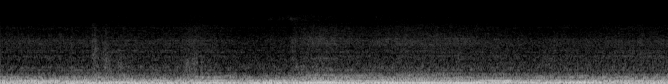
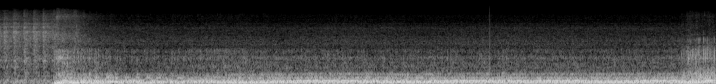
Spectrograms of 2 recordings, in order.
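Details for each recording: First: Turbocharged LS-swapped 600 HP Chevy C10 with a newly installed muffler: deep, even, muffled V8 rumble with no rasp or leak. Normal exhaust note, definitely quieter than before. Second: Deep, loud V8 rumble and steady heavy drone at idle from the tailpipe of a 600 hp turbo LS-parts truck, back from the tuner. This is before the new muffler install, with only a small straight-through muffler fitted. Exhaust is excessively loud.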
